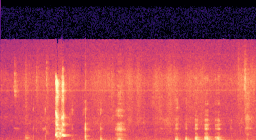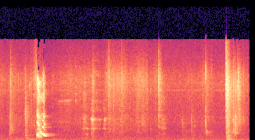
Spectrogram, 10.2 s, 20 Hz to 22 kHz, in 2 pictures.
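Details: Infant who gets hiccups quite regularly: soft, irregular short bursts with sharper catches near 1.2, 6 and 10 seconds over quiet room noise; infant hiccups.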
